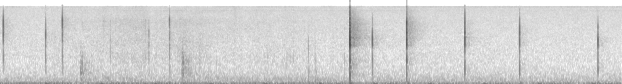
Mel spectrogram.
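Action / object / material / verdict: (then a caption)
tap / smartphone with glass screen / glass / none. Long acrylic nails tap the glass screen of a small, solid iPhone held flat, making about ten sharp, bright clicks at an irregular pace. Each tap is very short and dies out at once, with the loudest clicks near the middle of the clip over a faint, low background hiss.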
